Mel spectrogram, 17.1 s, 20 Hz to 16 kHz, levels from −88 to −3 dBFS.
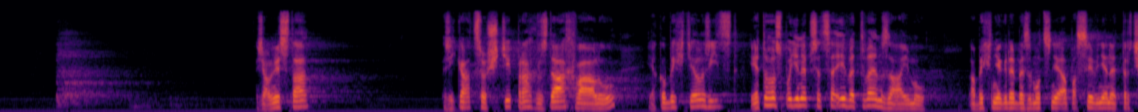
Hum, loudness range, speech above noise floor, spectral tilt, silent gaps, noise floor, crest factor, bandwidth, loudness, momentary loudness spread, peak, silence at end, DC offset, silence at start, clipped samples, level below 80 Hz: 50 Hz at -75 dBFS; 4 LU; 39 dB; -2.5 dB/octave; none; -75 dBFS; 22 dB; 11.5 kHz; -36 LUFS; 16 LU; -18 dBFS; 0 s; under 0.1%; 0.85 s; under 0.1%; -76 dBFS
